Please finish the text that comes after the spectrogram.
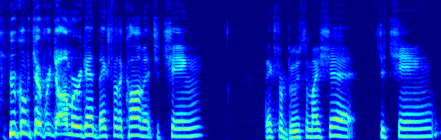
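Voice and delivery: high, sing-song mock delight; mock gloating. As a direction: cash in with a gleeful, teasing lilt. Mimics gloating replies to commenters.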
